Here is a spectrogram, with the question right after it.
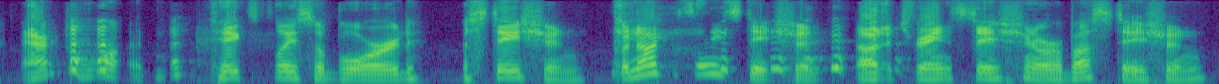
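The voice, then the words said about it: Imitates another person's voice. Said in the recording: “I'll do my Ira Glass voice.”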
